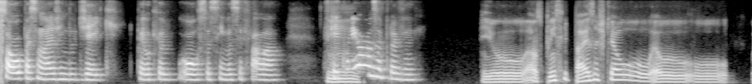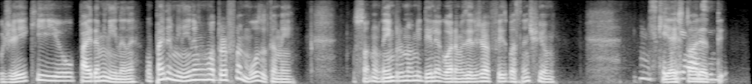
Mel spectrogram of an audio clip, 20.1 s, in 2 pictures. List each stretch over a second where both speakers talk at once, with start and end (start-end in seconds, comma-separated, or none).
none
